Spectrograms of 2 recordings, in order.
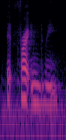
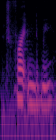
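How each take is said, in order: The two takes are said the same way.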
